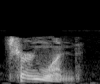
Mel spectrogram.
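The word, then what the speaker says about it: Tjernlund: Yep, it's pronounced Cherlin. So the TJ at the beginning sounds like a CH with Cherlin Products.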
